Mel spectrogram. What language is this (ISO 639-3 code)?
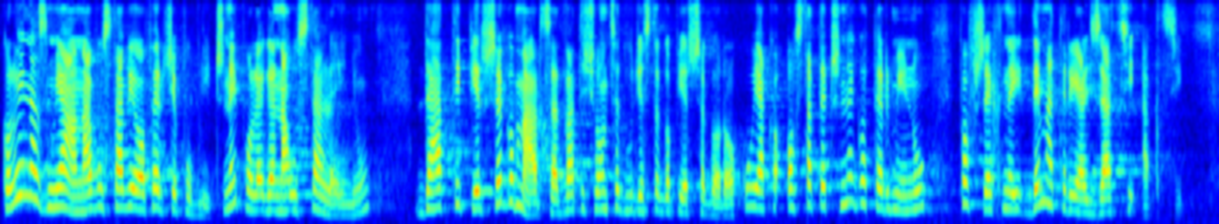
pol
